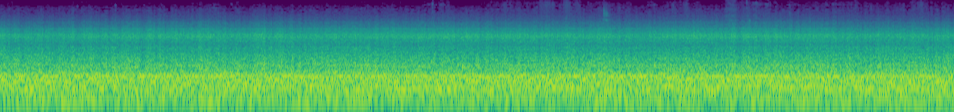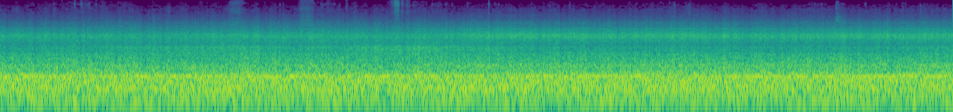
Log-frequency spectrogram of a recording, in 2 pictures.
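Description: Cabin noise of a Hokuriku Shinkansen train running between stations: a steady, even rumble and rush of wheels on rail and air along the car, heard from inside the passenger car.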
